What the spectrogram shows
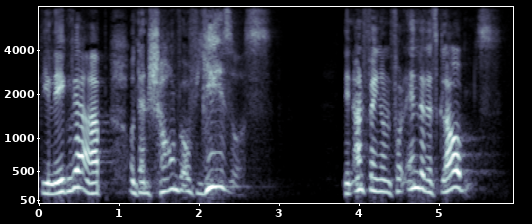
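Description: A man preaching a conference sermon, animated and direct, firing rhetorical questions at the crowd and acting out quoted voices. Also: fairly high pitch, vocal fry, slightly rough.

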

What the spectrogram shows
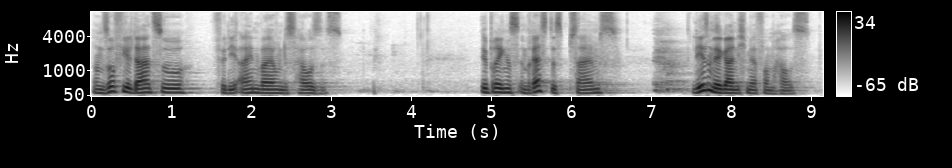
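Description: A man's voice: on the high side, slow pace, pauses often, mellow. A man preaching a sermon and reading a psalm aloud, speaking straight to his congregation and lifting his voice on key words. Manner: addresses the congregation directly, rising voice on key words.

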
